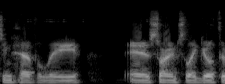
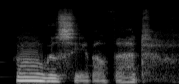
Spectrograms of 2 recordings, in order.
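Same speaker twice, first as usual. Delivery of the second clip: chuckling lightly through the words; 4 semitones higher, 3 dB louder than usual. Voicing a character answering a friendly rival's boast: chuckling softly while speaking. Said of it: "She chuckles softly and says".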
